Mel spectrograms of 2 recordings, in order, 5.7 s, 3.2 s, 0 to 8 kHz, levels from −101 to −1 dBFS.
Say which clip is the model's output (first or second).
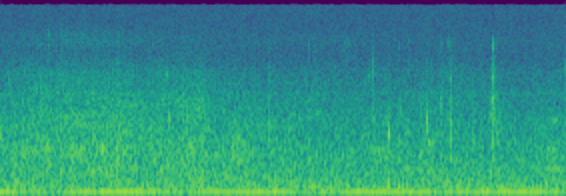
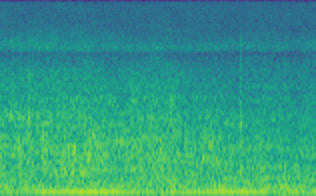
second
